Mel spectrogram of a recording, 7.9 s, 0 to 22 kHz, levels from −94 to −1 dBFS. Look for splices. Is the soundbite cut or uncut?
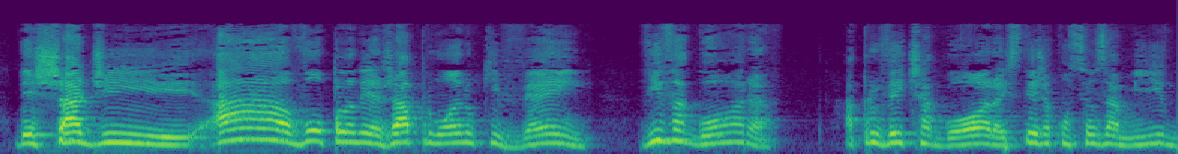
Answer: uncut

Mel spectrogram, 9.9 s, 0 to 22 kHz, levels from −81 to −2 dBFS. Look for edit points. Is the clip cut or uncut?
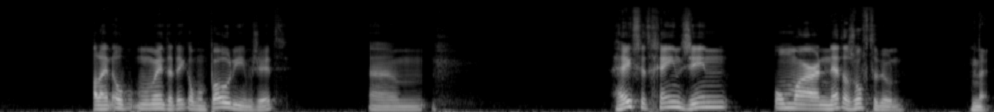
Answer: uncut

